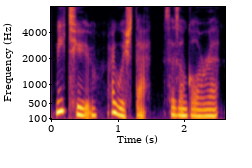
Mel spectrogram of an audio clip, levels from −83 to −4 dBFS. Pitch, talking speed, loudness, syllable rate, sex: 190 Hz, 185 wpm, -15 LUFS, 5.3 syllables/s, female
